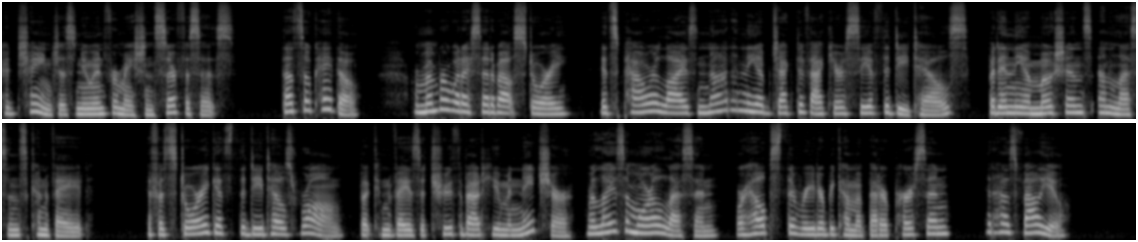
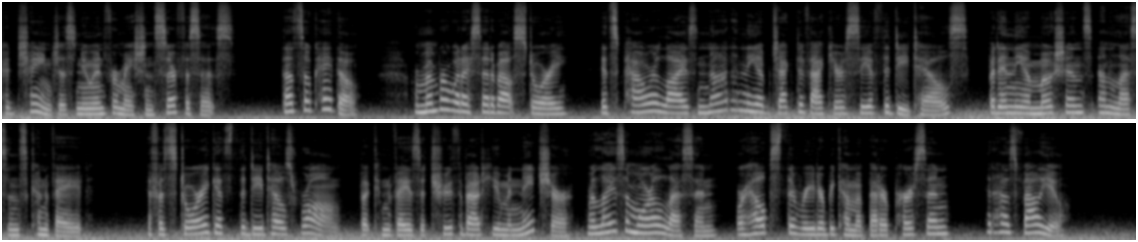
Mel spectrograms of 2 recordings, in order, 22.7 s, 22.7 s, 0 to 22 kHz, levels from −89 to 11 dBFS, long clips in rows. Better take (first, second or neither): first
